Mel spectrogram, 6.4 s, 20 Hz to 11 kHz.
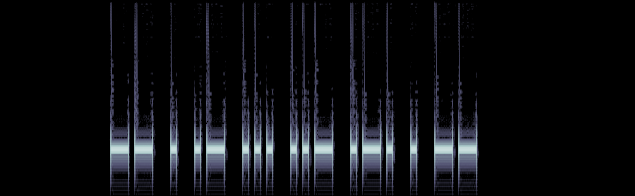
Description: Morse code, heard as a keyed tone, about 20 wpm, 700 Hz. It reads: MEASUREM
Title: Build A Word - 4 Letters At A Time - 11-Letter Words - 20wpm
